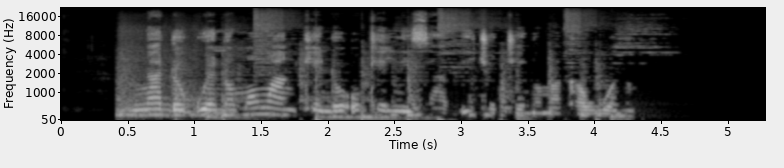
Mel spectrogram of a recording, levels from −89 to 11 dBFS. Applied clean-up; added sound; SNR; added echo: classical method spectral subtraction.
